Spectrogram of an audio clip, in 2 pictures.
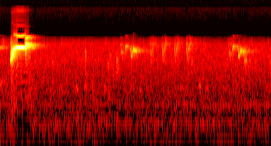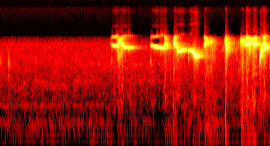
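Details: Oriental magpie-robin in full, energetic song: a loud whistled phrase opens, then near-silence with two faint notes, before a burst of varied high whistles and sharp chattering notes in the final three seconds.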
